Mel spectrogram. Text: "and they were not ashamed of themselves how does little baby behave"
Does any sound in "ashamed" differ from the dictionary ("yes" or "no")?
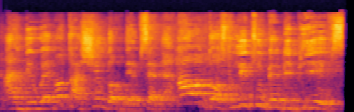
no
